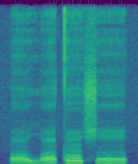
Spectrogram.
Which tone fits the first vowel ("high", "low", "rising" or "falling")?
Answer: low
